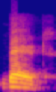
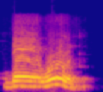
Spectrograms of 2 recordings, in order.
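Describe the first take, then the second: First: The words are joined into one contracted syllable. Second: Both words are said fully and separately. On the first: The speaker calls it right. "You say dead" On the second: The speaker calls it wrong. "Don't say they would"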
